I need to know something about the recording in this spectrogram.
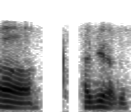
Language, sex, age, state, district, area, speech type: Manipuri, male, 18-30, Manipur, Kakching, rural, conversation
